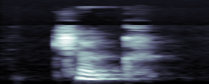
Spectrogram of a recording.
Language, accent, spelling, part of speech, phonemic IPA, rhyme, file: English, Southern England, choke, verb / noun, /t͡ʃəʊk/, -əʊk, LL-Q1860 (eng)-choke.wav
